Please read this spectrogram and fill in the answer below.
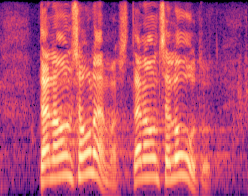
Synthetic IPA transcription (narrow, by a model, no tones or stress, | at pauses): t̪ænɑo̞nseo̞le̞̰mɑ̰st̪ænɑo̞nse̞lo̞ːd̪̥ṵd̪̥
